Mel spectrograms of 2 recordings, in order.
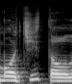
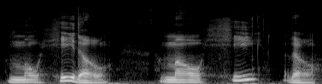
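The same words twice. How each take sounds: First: "mojito" said with an English ch-like j and hard t; mispronounced mojito. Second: "mojito" with J as H, slowly: mo-HEE-do; American pronunciation of mojito. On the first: Customer fond of mojito, mispronouncing it as mo-chee-to. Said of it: "không phải phát âm là mojito". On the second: Teacher demonstrating mojito, slow mo-HEE-do. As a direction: soften the t in "mojito" to a d. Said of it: "nó là âm H". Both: Shown as a demonstration.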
